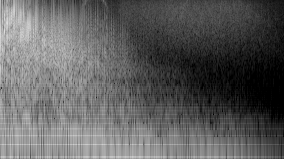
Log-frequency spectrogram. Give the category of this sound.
Instrument samples > Synths / Electronic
